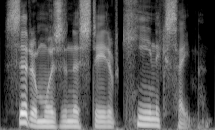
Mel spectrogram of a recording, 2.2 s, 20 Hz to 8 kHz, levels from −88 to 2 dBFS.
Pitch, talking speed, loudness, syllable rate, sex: 125 Hz, 225 wpm, -18 LUFS, 6.3 syllables/s, male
